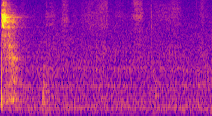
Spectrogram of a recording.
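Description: Faint rubbing and scratching of black yarn drawn over a metal crochet hook as a single crochet stitch is worked, with a soft tick about half a second in.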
